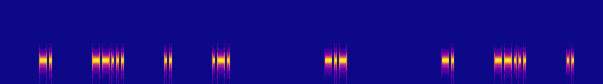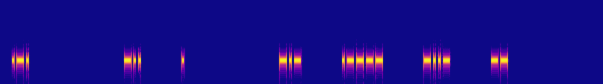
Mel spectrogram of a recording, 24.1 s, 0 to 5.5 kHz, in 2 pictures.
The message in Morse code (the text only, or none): N7IR K N7IR DE K1XM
